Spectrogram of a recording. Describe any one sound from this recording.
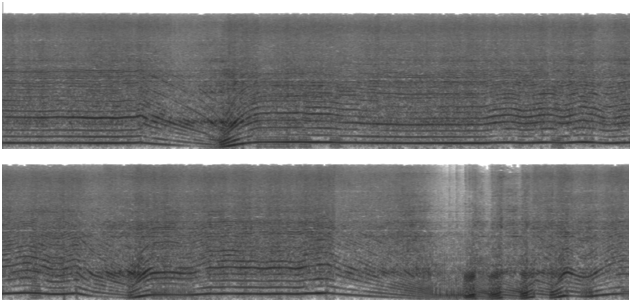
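A chainsaw engine idles and revs up and down loudly outdoors.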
